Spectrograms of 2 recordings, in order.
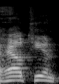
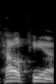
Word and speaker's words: Haotian: And he told me, and I practiced saying it, and it's Haotian. And that way, the guy's like, "Oh, you say it perfectly." Only in China, it's actually Haotian, but in China, they're going to pronounce it Haotian.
